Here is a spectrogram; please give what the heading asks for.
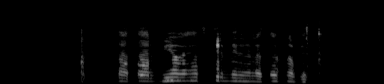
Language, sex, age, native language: Icelandic, male, 40-49, Icelandic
